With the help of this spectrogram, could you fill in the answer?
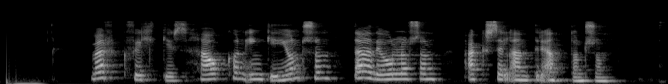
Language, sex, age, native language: Icelandic, female, 40-49, Icelandic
